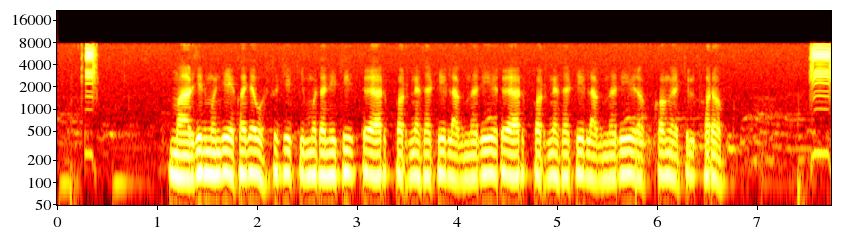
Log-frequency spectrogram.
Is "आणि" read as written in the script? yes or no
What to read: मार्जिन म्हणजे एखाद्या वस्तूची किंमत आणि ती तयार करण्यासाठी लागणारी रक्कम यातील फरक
yes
